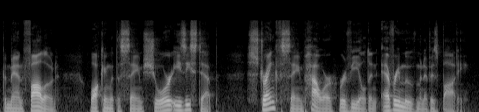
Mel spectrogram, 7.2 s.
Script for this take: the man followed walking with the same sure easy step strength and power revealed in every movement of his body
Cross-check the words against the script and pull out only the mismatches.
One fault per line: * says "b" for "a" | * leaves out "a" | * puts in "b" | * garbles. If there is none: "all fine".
* says "same" for "and"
